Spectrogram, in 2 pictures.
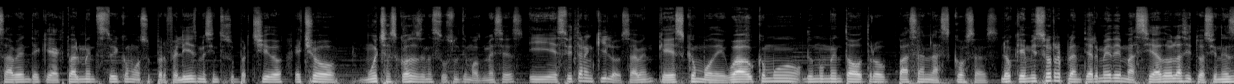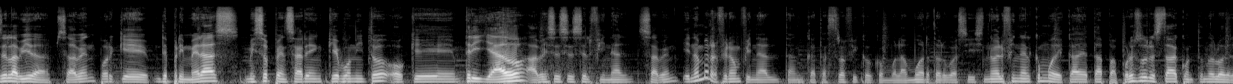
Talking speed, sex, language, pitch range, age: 235 wpm, male, Spanish, 110-125 Hz, 20-39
